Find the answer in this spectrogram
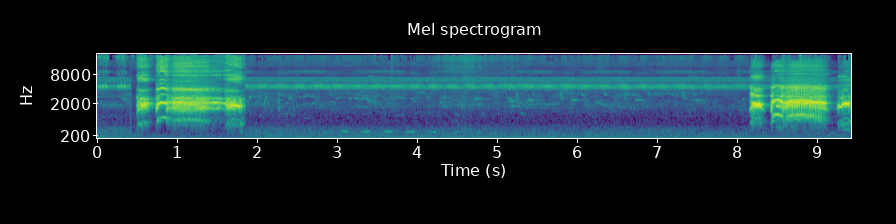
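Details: Red junglefowl used as a lure for trapping wild chickens, crowing twice about seven seconds apart. Each crow is loud, harsh and drawn out. A thin, constant insect tone and faint soft ticking fill the quiet gap.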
